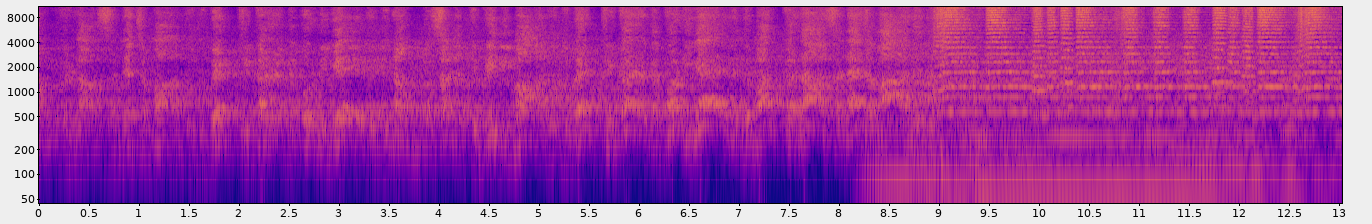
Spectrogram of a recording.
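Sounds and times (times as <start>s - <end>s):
crowd shouting and cheering: 1.6s - 13.0s
music with deep bass: 8.2s - 13.0s.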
